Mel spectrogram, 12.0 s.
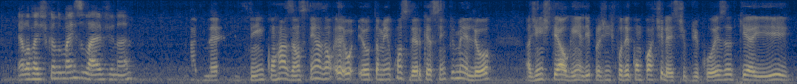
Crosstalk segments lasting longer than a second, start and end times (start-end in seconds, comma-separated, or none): none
